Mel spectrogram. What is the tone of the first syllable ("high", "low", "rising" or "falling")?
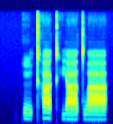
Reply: low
